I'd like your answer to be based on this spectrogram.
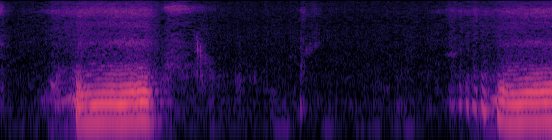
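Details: Sleeping French bulldog, owner unsure whether purebred: two loud, buzzing, low-pitched snores with a quiet pause between them; loud snoring.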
